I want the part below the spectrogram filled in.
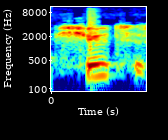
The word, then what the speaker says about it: Schuchts: Yep, Schuchts is correct.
